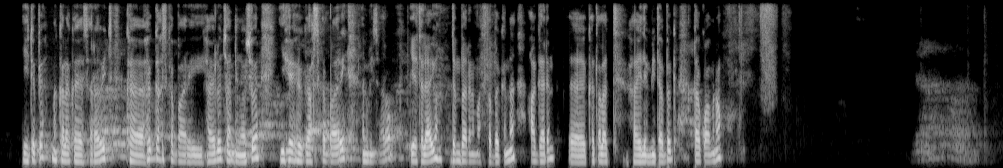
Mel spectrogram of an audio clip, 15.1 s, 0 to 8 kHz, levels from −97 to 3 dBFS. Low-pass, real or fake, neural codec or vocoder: 7.2 kHz; fake; vocoder, 22.05 kHz, 80 mel bands, Vocos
